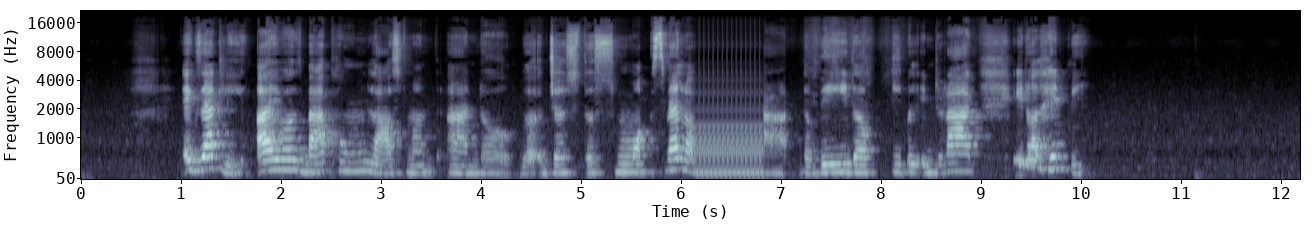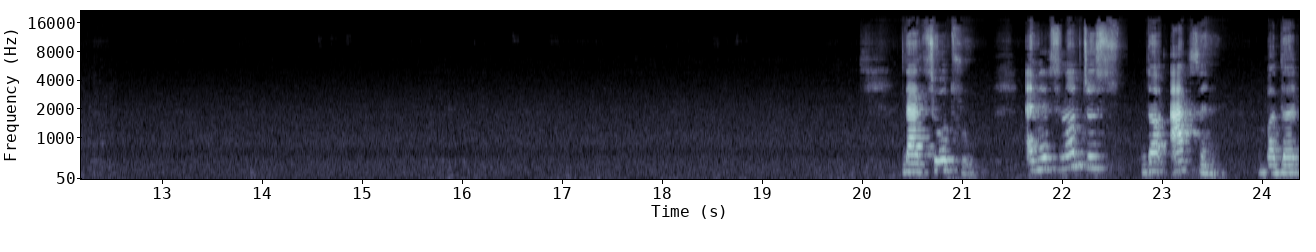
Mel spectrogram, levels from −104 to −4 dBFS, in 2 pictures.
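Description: From 6.18 to 6.83 s the system hung while the sound hardware kept replaying its ring buffer, a system hang loop. One 46 ms fragment of the speech, which fits a 2048-sample buffer, repeats 14 times at 21.5 Hz, a rapid mechanical rattle, and roughly 0.7 s of speech is lost.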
